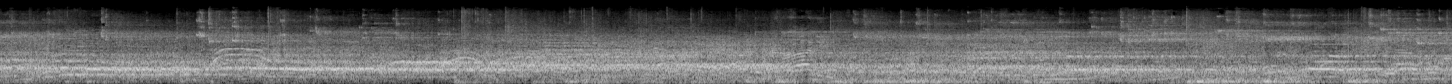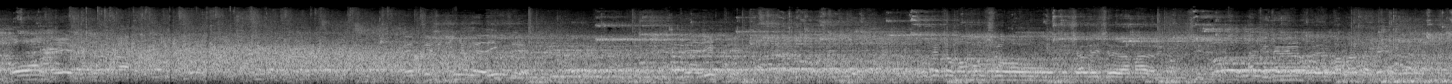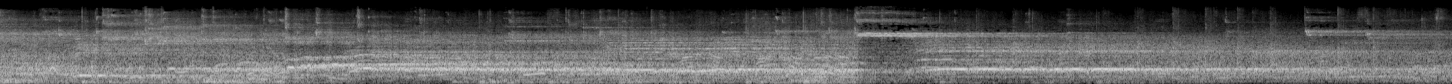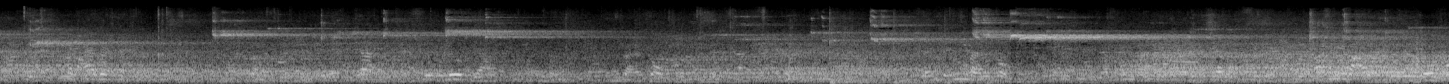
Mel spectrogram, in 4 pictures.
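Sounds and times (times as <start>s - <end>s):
players' voices: 0.0s - 58.0s.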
